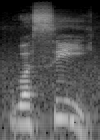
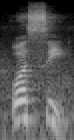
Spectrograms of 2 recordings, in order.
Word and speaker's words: voici: Voici. Voici means here is, or here are. What? Voici means what? Here is, here are. Voici.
